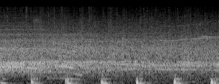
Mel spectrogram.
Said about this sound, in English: Let's get a round of applause for Governor Inslee, guys. Come on.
